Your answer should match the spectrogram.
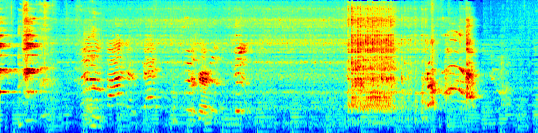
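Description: Young children's voices chattering and calling out over steady background music, with a loud burst of noise lasting about a second about five seconds in.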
